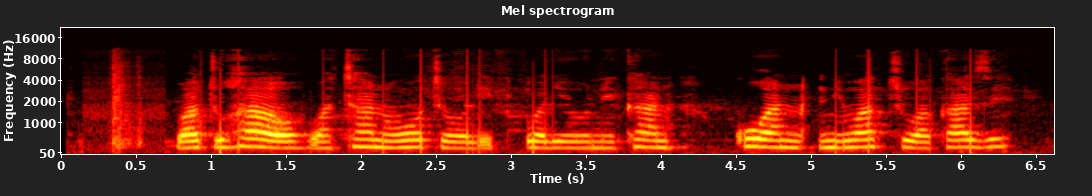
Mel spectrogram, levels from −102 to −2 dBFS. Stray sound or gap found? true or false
true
